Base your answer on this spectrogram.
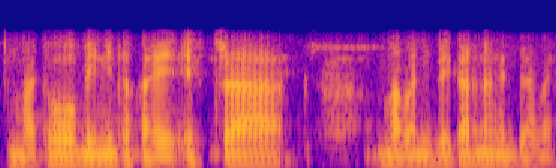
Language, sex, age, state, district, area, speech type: Bodo, male, 18-30, Assam, Kokrajhar, rural, conversation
